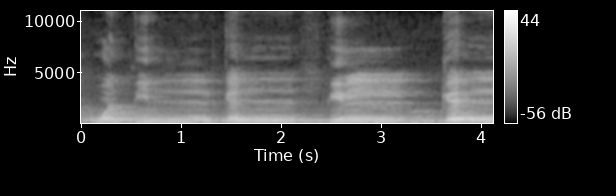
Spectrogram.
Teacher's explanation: Bukan watilka, tilka, tidak boleh dipantulkan ya. Alirkan sebagian suara pada huruf lam sukun, tawassut namanya.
